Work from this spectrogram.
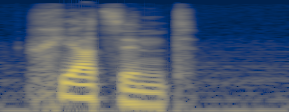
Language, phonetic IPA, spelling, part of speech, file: Polish, [ˈxʲjat͡sɨ̃nt], hiacynt, noun, Pl-hiacynt.ogg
